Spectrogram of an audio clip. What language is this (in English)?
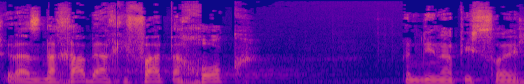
Hebrew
